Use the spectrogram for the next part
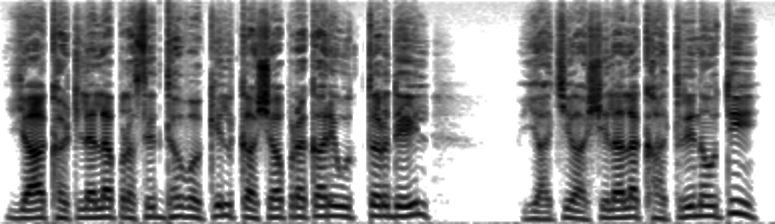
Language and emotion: Marathi, fearful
